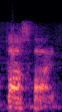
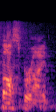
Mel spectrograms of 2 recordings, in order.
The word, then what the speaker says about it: phosphide: Yeah, it's just phosphide, not phosphoride.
